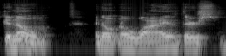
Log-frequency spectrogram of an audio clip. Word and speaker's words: GNOME: the same as mate gnome is spelled the same as gnome like a garden gnome but it's gnome I don't know why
